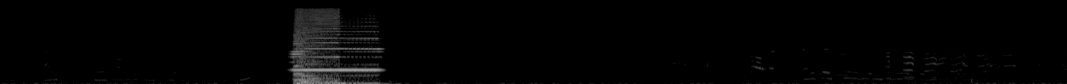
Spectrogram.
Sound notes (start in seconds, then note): 2.9 mic feedback; 6.5 laughing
